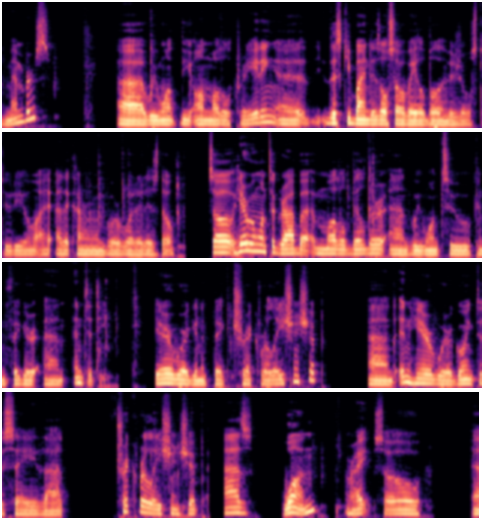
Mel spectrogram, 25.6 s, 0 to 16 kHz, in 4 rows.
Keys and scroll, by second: 1.1 Down, 8.7 Return, 15.8 Return, 23.5 Return, 24.3 Delete.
